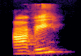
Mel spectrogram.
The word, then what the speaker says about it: Avi: Does anyone know how you pronounce his name? Avi? Avi.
